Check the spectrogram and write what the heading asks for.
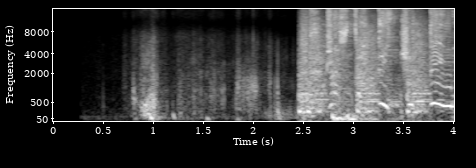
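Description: A few soft knocks and clicks, then about two and a half seconds in, a loud children's cartoon song sung in Russian starts abruptly.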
